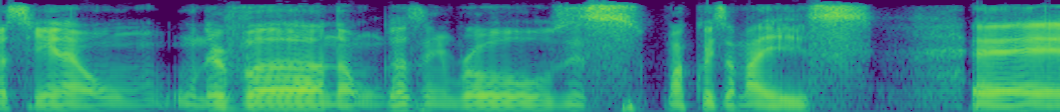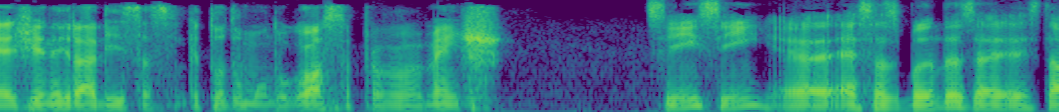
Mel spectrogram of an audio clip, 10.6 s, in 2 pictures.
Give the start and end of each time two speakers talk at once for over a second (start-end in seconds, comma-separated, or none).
none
